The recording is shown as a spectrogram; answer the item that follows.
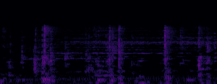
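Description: Very faint, scattered small clicks and rustles of small plastic packaging being handled in the hands.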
